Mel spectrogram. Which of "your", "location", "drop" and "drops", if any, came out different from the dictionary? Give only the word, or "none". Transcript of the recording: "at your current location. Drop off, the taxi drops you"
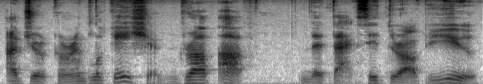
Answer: drops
